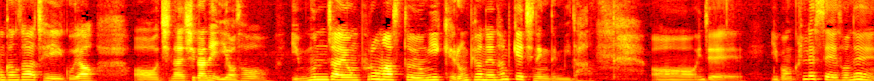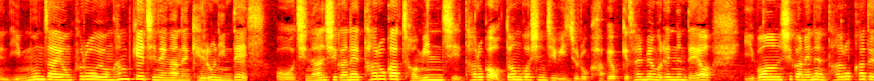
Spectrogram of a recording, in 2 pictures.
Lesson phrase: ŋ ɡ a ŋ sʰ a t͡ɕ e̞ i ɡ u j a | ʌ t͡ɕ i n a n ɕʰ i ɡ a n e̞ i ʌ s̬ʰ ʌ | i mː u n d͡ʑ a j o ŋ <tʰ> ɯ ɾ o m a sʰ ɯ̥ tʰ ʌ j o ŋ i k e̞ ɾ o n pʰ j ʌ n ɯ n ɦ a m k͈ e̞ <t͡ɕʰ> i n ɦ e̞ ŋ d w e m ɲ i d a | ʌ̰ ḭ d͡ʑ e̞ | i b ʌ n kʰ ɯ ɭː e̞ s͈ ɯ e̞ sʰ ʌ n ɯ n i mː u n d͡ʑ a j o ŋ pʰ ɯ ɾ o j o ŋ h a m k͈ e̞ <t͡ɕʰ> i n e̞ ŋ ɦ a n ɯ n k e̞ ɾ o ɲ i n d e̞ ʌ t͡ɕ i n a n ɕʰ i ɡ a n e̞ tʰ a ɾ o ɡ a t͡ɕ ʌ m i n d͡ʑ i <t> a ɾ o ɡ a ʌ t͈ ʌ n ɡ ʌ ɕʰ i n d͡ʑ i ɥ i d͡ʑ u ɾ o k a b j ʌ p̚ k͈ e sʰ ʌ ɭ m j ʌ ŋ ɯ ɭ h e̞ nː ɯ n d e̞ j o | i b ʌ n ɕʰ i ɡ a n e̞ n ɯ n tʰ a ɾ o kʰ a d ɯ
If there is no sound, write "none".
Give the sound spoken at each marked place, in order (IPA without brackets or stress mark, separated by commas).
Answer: pʰ, t͡ɕ, t͡ɕ, tʰ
